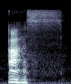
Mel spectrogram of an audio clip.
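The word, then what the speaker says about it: س: And this will give the sound of ass. Now this will be the same as in astronaut. Ass.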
